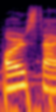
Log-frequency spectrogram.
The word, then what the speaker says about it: Ursa: 오르사 에어 원인이기도 한데요 미국식 발음은 얼싸 에 가깝습니다 날이 갈수록 블록 사용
